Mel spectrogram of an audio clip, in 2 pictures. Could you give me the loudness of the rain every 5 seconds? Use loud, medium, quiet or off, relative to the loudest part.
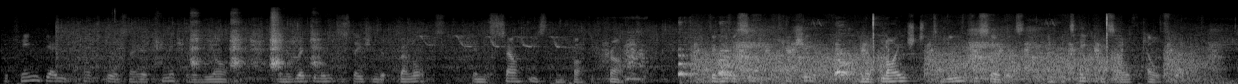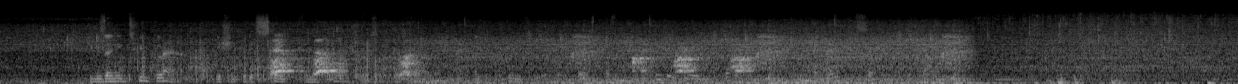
medium, medium, medium, loud, loud.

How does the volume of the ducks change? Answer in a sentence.
The loudness of the ducks stays about the same.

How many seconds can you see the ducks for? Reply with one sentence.
The ducks can be heard for 6 seconds in total.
